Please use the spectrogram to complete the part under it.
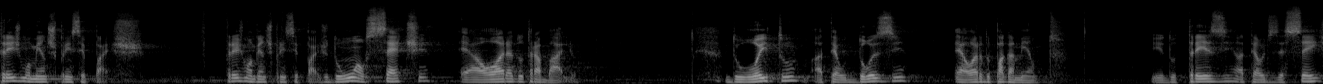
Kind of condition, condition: setting, large echoing room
